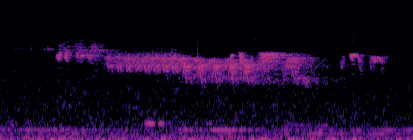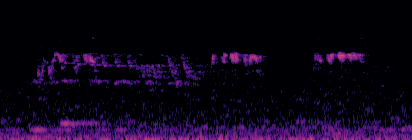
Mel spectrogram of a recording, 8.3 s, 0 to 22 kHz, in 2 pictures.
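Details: Black stork chick, the latest to hatch, at its nest in Wolsztyn, Poland, 17 June 2024, via nest webcam: a long hoarse rasping wheeze of two seconds, then shorter broken buzzy bursts and brief chirps, steady background hum.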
